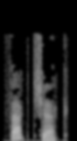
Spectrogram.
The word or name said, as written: fact-check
